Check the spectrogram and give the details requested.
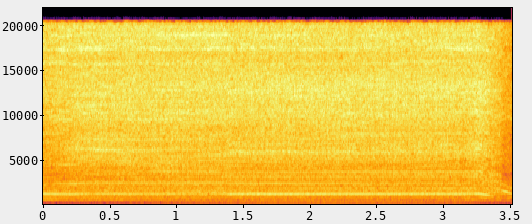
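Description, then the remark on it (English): A chainsaw cuts a small hawthorn stem about 2 inches across, roaring steadily for a few seconds, its high whining engine tone holding level before dropping off sharply at the end as the cut finishes. “So I'm just going to cut this little one with a chainsaw.”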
